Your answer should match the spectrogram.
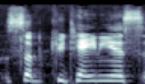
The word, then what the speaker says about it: subcutaneous: how to give them subcutaneous, is that how you say it? – Yeah.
